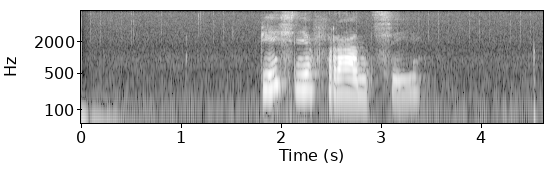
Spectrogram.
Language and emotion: Russian, neutral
